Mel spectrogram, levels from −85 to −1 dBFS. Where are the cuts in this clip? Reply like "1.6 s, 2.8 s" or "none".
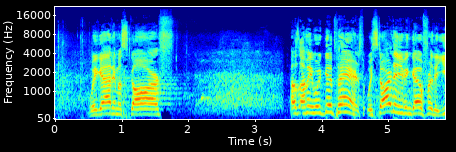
3.4 s, 4.6 s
